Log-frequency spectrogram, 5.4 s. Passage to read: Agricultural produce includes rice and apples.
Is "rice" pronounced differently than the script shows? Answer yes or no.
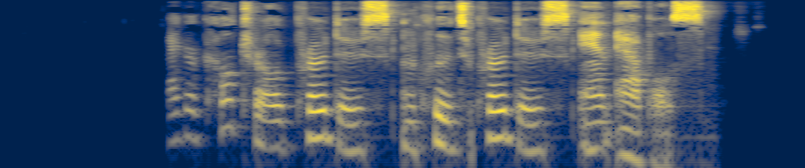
yes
